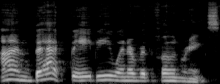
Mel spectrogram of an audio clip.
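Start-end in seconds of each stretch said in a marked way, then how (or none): none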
